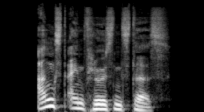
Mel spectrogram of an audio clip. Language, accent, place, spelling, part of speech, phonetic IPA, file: German, Germany, Berlin, angsteinflößendstes, adjective, [ˈaŋstʔaɪ̯nfløːsənt͡stəs], De-angsteinflößendstes.ogg
- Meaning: strong/mixed nominative/accusative neuter singular superlative degree of angsteinflößend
